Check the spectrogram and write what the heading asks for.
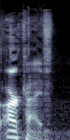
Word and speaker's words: arXiv: Now, in other sciences, there's something that is spelled ARXIV, but it's pronounced archive.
